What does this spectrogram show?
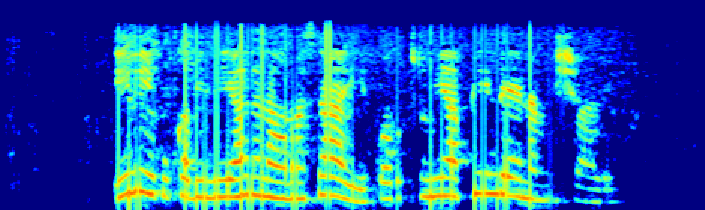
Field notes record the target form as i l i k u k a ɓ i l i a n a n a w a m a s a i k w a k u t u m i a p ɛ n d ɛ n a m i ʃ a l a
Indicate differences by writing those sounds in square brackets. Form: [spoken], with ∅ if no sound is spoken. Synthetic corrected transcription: i l i k u k a ɓ i l i a n a n a w a m a s a i k w a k u t u m i a p [i] n d ɛ n a m i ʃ a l [ɛ]

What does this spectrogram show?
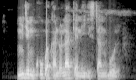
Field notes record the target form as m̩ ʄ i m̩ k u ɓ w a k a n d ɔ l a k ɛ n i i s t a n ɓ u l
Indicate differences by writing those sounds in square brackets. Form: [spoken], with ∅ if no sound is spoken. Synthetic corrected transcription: m̩ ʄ i m̩ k u ɓ w a k a n d ɔ l a k ɛ n i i s t a n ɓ u l

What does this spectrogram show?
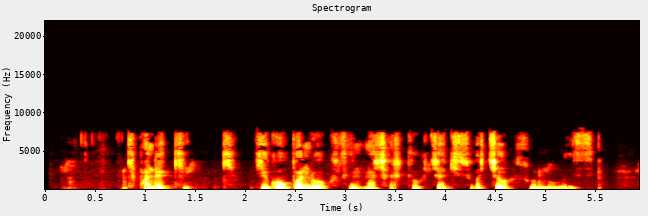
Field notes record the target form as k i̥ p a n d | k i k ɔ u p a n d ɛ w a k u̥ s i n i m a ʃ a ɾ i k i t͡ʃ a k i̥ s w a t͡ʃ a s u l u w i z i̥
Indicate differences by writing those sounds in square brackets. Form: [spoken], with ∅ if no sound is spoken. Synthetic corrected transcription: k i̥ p a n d | k i k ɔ u p a n d ɛ w a k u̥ s i n i m a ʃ a ɾ i k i t͡ʃ a k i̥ s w a t͡ʃ a s u l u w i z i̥

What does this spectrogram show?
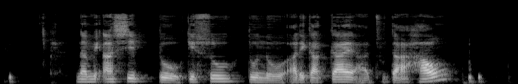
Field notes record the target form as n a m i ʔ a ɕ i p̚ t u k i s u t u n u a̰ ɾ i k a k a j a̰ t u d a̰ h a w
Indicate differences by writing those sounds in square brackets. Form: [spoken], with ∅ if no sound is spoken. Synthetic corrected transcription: n a m i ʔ a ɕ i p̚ t u k i s u t u n u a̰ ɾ i k a k a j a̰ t u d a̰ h a w

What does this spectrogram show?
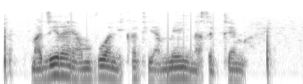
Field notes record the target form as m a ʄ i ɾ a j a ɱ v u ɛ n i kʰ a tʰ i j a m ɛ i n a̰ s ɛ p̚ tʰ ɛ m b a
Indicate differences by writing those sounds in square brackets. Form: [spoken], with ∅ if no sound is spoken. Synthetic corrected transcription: m a ʄ i ɾ a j a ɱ v u [a] n i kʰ a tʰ i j a m ɛ i n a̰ s ɛ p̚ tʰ ɛ m b a

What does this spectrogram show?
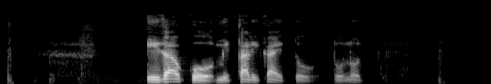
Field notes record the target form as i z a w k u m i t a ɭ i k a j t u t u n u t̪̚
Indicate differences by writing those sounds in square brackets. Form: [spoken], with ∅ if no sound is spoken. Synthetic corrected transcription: i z a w k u m i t a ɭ i k a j t u t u n u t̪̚

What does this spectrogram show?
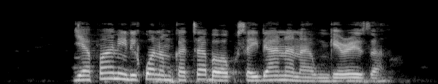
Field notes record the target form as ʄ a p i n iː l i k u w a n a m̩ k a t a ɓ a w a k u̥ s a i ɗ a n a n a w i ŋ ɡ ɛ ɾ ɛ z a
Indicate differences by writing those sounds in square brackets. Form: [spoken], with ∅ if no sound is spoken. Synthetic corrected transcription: ʄ a p [a] n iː l i k u w a n a m̩ k a t a ɓ a w a k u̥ s a i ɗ a n a n a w i ŋ ɡ ɛ ɾ ɛ z a

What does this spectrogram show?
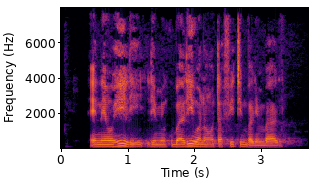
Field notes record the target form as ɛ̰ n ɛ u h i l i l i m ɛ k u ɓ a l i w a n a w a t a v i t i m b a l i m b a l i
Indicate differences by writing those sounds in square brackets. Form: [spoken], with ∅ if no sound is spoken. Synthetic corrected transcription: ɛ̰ n ɛ [ɔ] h i l i l i m ɛ k u ɓ a l i w a n a w a t a [f] i t i m b a l i m b a l i

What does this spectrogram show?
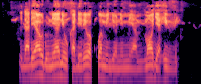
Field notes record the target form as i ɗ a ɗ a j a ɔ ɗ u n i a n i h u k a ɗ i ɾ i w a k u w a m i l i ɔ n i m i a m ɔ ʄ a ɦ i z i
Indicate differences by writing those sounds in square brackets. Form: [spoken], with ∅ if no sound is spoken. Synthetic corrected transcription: i ɗ a ɗ [i] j a ɔ ɗ u n i a n i h u k a ɗ i ɾ i w a k u w a m i l i ɔ n i m i a m ɔ ʄ a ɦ i [v] i

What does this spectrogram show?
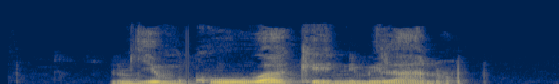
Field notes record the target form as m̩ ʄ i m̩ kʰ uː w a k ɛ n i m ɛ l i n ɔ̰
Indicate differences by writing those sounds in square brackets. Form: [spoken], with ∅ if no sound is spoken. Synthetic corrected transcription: m̩ ʄ i m̩ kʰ uː w a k ɛ n i m [i] l [a] n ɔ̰

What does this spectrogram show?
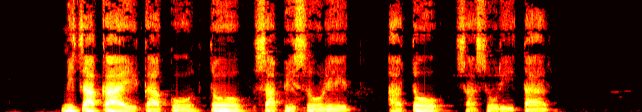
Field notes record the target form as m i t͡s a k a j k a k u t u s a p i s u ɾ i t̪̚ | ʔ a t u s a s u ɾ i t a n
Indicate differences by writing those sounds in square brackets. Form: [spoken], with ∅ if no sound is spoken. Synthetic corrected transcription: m i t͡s a k a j k a k u t u s a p i s u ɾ i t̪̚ | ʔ a t u s a s u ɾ i t a n

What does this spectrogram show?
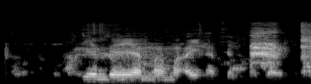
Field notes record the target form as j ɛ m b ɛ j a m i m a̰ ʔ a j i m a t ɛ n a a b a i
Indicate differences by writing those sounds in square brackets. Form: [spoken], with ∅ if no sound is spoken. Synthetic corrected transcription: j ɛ m b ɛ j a m [a] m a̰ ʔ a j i [n] a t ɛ n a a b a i

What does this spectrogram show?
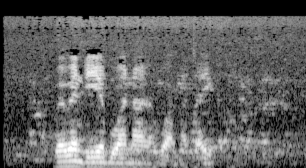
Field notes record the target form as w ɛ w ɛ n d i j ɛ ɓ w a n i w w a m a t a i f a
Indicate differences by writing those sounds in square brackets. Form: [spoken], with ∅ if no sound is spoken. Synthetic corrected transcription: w ɛ w ɛ n d i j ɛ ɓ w a n [a] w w a m a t a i f a

